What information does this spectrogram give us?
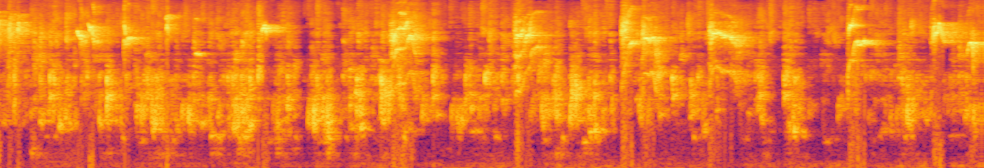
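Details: Lively spotted oriental magpie-robin singing as a lure so other birds follow its sound. Dense, high, rapid twittering with sharp whistled accents runs throughout, blurred by steady hiss.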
